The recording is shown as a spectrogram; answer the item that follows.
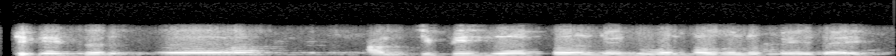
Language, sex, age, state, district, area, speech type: Marathi, male, 18-30, Maharashtra, Satara, urban, conversation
